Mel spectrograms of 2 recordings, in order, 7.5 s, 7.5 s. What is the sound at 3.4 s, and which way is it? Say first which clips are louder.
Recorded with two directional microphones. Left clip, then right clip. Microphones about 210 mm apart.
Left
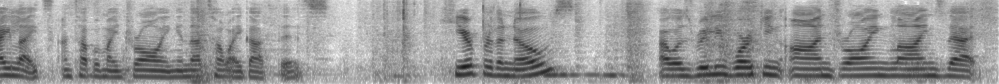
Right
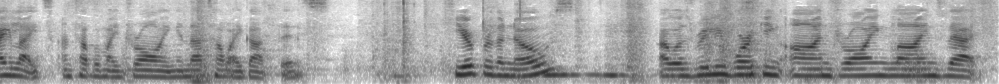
Speech: left 4 dB; 50° left (ahead or behind).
